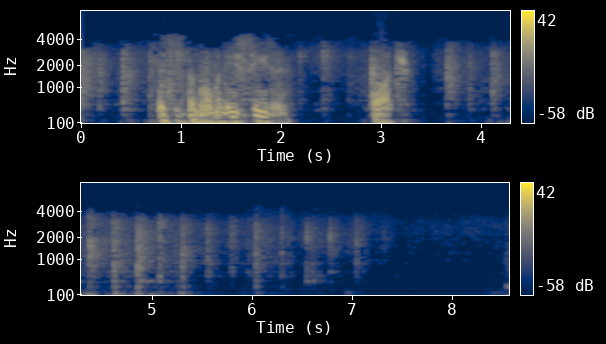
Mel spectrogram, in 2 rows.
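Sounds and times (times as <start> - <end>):
person applauding: 0.0 - 1.4, 2.1 - 7.4
speech: 0.8 - 2.2.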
